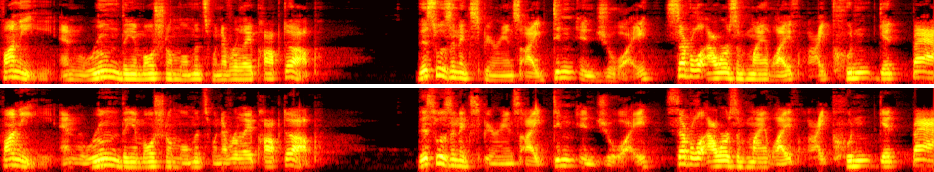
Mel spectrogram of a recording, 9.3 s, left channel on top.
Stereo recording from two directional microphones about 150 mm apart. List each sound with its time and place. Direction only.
0.6 s speech: 30° left (ahead or behind)
4.2 s speech: 35° left (ahead or behind)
